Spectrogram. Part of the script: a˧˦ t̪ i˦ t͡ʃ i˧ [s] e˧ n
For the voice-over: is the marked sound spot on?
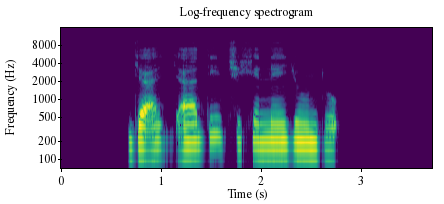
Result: no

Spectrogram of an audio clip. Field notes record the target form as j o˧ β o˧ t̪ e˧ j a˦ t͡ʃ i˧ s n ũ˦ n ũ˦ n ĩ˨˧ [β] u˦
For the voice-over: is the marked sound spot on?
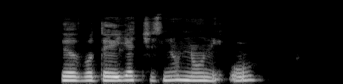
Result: no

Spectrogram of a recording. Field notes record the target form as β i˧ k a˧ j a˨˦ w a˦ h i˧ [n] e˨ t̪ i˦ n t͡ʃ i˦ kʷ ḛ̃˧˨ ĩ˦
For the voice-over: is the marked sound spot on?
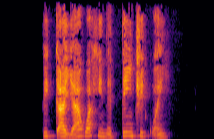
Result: yes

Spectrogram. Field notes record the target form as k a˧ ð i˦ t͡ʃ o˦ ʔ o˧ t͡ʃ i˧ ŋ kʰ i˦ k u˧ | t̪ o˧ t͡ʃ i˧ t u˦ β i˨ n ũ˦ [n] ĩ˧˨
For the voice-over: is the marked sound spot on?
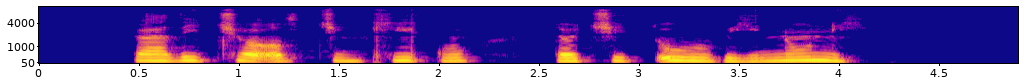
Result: yes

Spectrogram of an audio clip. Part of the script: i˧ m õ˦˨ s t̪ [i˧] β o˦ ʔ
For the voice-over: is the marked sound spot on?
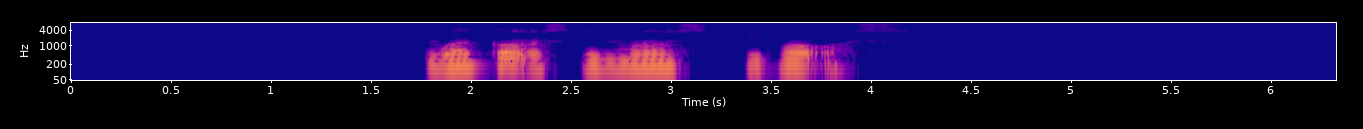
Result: yes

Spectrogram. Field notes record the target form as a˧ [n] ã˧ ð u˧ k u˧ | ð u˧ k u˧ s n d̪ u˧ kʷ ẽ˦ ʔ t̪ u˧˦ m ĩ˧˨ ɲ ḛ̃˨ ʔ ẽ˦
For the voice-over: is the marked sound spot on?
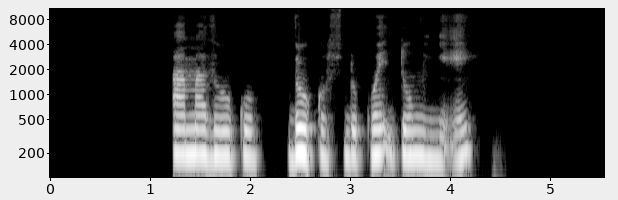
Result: no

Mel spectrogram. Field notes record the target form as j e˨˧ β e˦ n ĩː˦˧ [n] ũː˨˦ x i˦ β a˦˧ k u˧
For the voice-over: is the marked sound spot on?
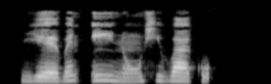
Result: yes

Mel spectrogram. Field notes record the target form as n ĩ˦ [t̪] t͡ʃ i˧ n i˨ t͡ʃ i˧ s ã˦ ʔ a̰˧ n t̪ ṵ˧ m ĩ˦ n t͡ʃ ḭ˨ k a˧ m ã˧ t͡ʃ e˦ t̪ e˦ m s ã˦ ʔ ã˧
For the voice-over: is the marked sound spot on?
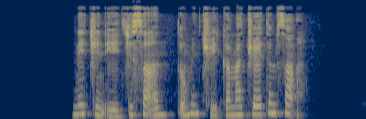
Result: no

